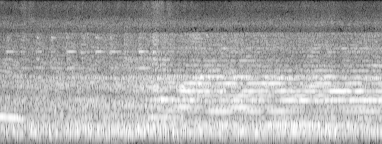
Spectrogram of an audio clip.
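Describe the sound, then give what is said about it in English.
A steady, loud rumbling ride noise in a ride's moving tunnel, resembling an American train, with sustained tonal hums and whines layered over a continuous mechanical roar, no speech. “That's what the American trains sound like, that.”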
